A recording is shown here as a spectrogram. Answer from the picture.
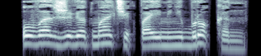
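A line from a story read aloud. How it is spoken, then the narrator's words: Plain. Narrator (Russian): сказала я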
